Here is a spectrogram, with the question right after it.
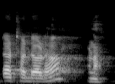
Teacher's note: मुर्धन्य व्यंजन तो जब बोलते हैं तो जीभ जो मुड़ जाता है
